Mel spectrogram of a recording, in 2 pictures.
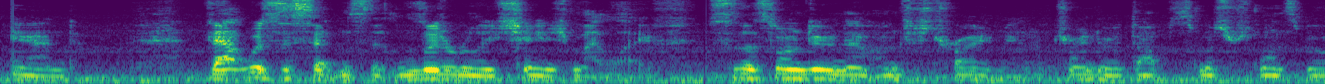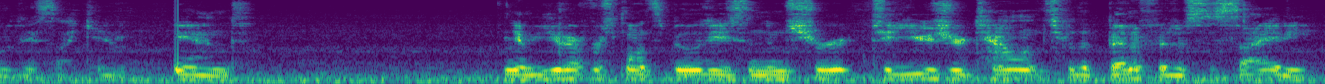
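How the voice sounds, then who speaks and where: A man's voice: on the low side, fairly even intonation, brisk. A man from Colorado talking casually and profanely, rambling with many fillers while reacting to an old speech and his upbringing. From Colorado, USA. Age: adult with a school-age son. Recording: noticeable background noise.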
